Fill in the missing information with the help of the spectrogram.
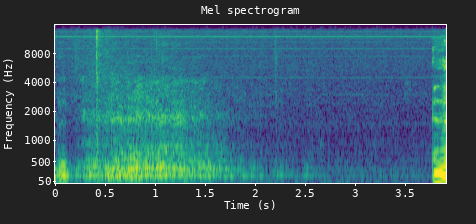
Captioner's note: laughter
